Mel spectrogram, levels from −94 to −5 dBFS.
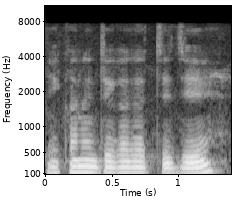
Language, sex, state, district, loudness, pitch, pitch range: Bengali, male, Tripura, Dhalai, -15 LUFS, 110 Hz, 110-120 Hz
